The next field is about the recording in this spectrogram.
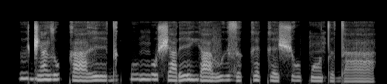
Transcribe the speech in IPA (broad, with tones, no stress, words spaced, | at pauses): ɨ˦d͡ʒã˧zu˧ kaː˨ɣeː˧də˦ k͡pu˦ ŋo˦ʃa˧ɾeː˦ ja˨vɨ˧ zə˧kɛ˦ kɛ˨ ʃo˧ pɔ̃˨˦tə˨ daː˨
